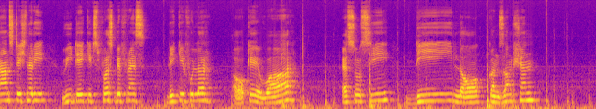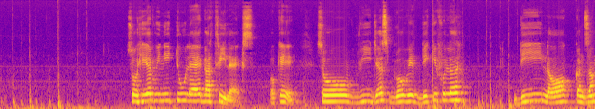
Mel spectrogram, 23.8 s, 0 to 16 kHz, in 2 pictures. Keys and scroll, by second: 2.4-13.5 typing, 13.6 Return, 20.1-23.8 typing.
